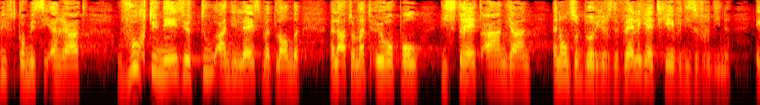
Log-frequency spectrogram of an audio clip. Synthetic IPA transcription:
liftkɔmɪsiɛnraːt | vuxtyneːzijətuaːndilɛjstmɛtlɑndə | ɛnlaːtəʋəmɛtøːropɔlˠ | d̥istrɛjtaːnɣaːn | ɛnɔnzəbɵrɣərzdəvɛjləxɦɛjtxeːvəndizəvərdinə | ɪ

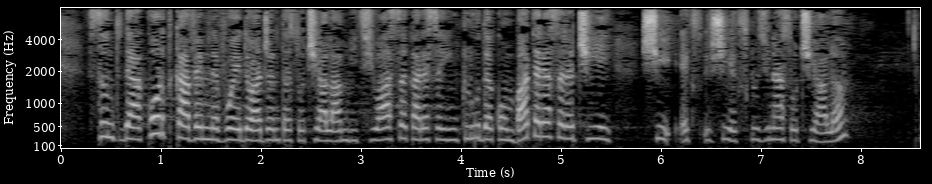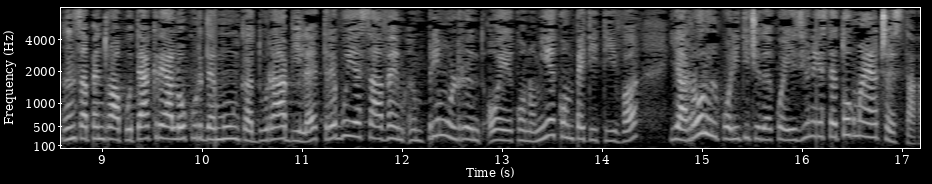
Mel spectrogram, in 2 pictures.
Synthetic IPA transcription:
sunt̪d̪e̞ako̞rd̪kəave̞mne̞vo̞je̞d̪e̞o̞ad͡ʒe̞nd̪əso̞t͡ʃialəambit̪sioasəkaɾe̞səiŋklud̪əko̞mbat̪e̞ɾeasəɾət͡ʃije̞j | ʃiekʃiekskluziuneaso̞t͡ʃialə | ɨnsəpe̞nt̪ɾuaput̪eakɾealo̞kurʲd̪e̞muŋkəd̪uɾabile̞t̪ɾe̞buje̞səave̞mɨnpɾimulrɨnd̪o̞e̞ko̞no̞mije̞ko̞mpe̞t̪it̪ivə | jarːo̞lulpo̞lit̪it͡ʃid̪e̞ko̞e̞ziuneje̞st̪et̪o̞k̪majat͡ʃe̞st̪a̰

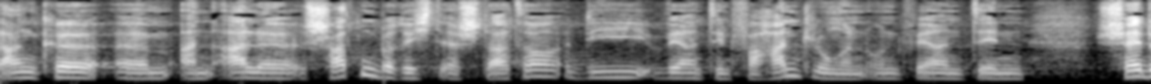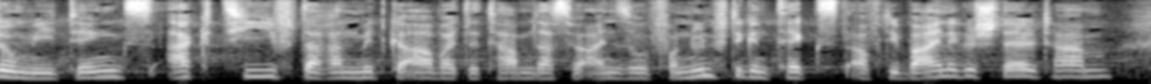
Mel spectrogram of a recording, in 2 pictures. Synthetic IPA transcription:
d̥aŋkʰəʔɛmʔa̰nʔa̰ləʃatn̩bəʁɪçtʔɛ̰ɐʃtatʰɐdiːvɛːʁ̞ənt̚d̥eːnfɛɐɦandlʊŋənʊ̰ntv̥ɛ̰ːʁ̞ənt̚d̥eːn | ʃɛdomiːtɪŋsʔaktʰiːfd̥aʁanmɪtɡ̥əʔa̰ɐbaɪtəthaːbm̩d̥asv̥iːɐʔaɪnənzoːfɛɐnʏnftɪɡn̩tʰɛksta̰ʊfd̥iːbaɪnəɡəʃtɛlthaːbm̩

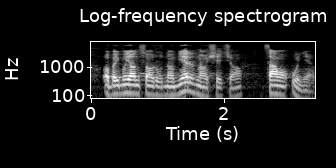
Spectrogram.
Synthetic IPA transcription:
ɔbɛjmujɔnt̪sɔ̃w̃ɾuvnɔmʲjɛɾnɔ̃w̃ɕet͡ɕɔ̃w̃ | t̪sawɔ̃w̃uɲjɛ̰̃

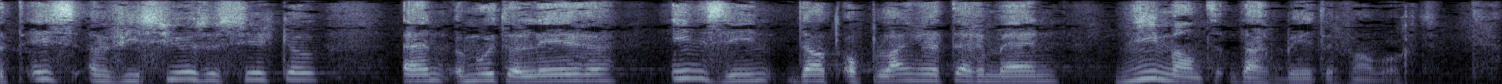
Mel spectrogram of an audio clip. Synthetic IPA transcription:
ətɪsənvisjøːzəsɪrkəlɛnʋəmutəleːɾə | ɪnzindɑtʰɔplɑŋərətɛrmɛjnː | imɑntdaːrbeːtərvɑ̰nʋɔ̰rt

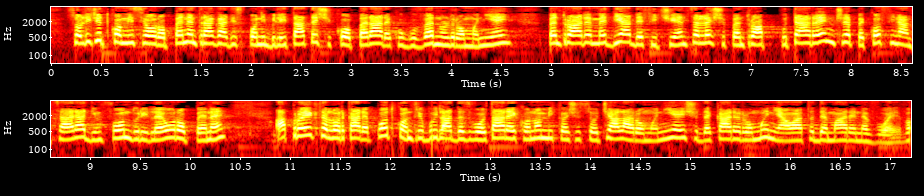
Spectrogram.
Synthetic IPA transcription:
so̞lit͡ʃit̪ko̞misiaeuɾo̞pe̞neɨnt̪ɾeaɡad̪ispo̞nibilit̪at̪e̞ʃiko̞ːpe̞ɾaɾe̞kuɡuve̞rnulro̞mɨnije̞j | pe̞nt̪ɾuaɾe̞me̞d̪iad̪e̞fit͡ʃie̞nt̪se̞le̞ʃipe̞nt̪ɾuaput̪eaɾe̞ɨnt͡ʃe̞pe̞ko̞finant̪saɾead̪info̞nd̪uɾile̞ːuɾo̞pe̞ne̞ | apɾo̞je̞k̚t̪e̞lo̞rkaɾe̞po̞t̪ko̞nt̪ɾibuilad̪e̞zvo̞lt̪aɾeaeko̞no̞mikəʃiso̞t͡ʃialəaɾo̞mɨnije̞jʃid̪e̞kaɾe̞ɾo̞mɨniaawat̪ɨt̪̚d̪e̞maɾe̞ne̞vo̞̰jḛ

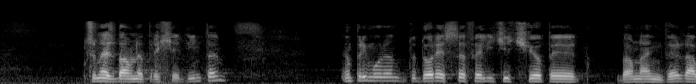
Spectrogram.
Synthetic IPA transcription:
lt̪sume̞sk̚d̪oamnəpɾe̞ʃe̞d̪int̪ə | ɨnpɾimulrɨnd̪d̪o̞ɾe̞sksəfe̞lit͡ʃit̪ʃijewpe̞ | d̪oamnainvelɾa

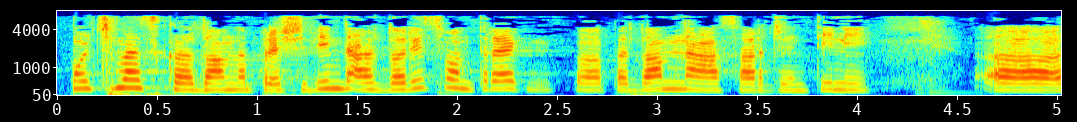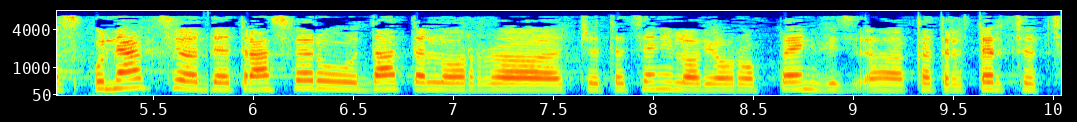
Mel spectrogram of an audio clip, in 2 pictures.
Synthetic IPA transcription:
mult̪sume̞skd̪oamnəpɾeʃed̪int̪əaʃd̪o̞ɾisəɨnt̪ɾe̞ɡpe̞d̪oamnasard͡ʒe̞nt̪ini | əspuneat̪sʲd̪e̞t̪ɾansfe̞ɾud̪at̪e̞lo̞rt͡ʃe̞t̪ət̪se̞nilo̞ɾe̞uɾo̞pe̞nʲvikət̪ɾe̞t̪ert̪set̪s

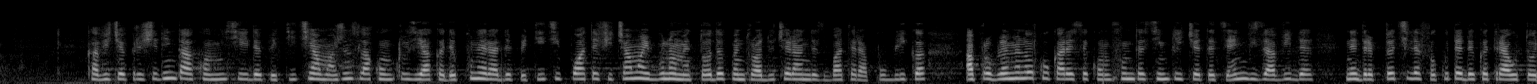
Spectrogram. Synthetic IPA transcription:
kavit͡ʃe̞pɾe̞ʃe̞d̪int̪eako̞misije̞jd̪e̞pe̞t̪it̪sijeamaʒunslako̞ŋkluzijakəd̪e̞pune̞ɾead̪e̞pe̞t̪it̪sijpoat̪e̞fit͡ʃamajbunəme̞t̪o̞d̪əpe̞nt̪ɾuad̪ut͡ʃe̞ɾeaɨnd̪e̞zbat̪e̞ɾeapublikə | apɾo̞ble̞me̞lo̞rkukaɾe̞se̞ko̞nfɾunt̪əsimplit͡ʃe̞t̪ət̪se̞nʲvizavid̪e̞ | ne̞d̪ɾe̞p̚t̪ət̪sile̞fəkut̪e̞d̪e̞kət̪ɾe̞aut̪o̞

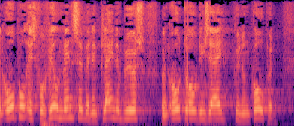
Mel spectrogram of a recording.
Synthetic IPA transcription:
noːpəlˠɪsfʊːɹvɪːlˠmɛnsənmɛtənklɛjnəbøːɹsənowtowdizɛjkɵnənkowpən

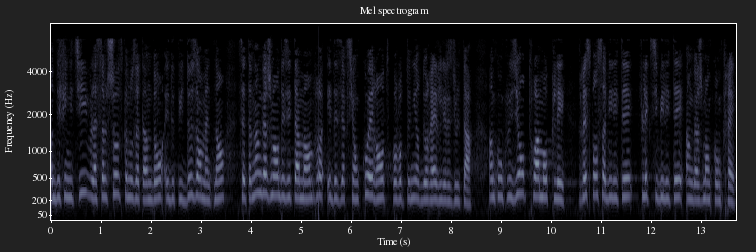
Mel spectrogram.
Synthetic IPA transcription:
ɑ̃d̪efinit̪ivlasœlʃozkənuzat̪ɑ̃d̪ɔ̃ʔɛd̪əpɥid̪øzɑ̃mɛ̃t̪nɑ̃ | sɛt̪ɛ̃nɑ̃ɡaʒmɑ̃d̪ezet̪amɑ̃bʁed̪ezaksjɔ̃kɔeʁɑ̃t̪puʁɔp̚t̪əniʁd̪ɔʁɛʁleʁezylt̪a | ɑ̃kɔ̃klyzjɔ̃t̪χwamɔkle | ʁɛspɔ̃sabilit̪eflɛksibilit̪eʔɑ̃ɡaʒmɑ̃kɔ̃kχɛ

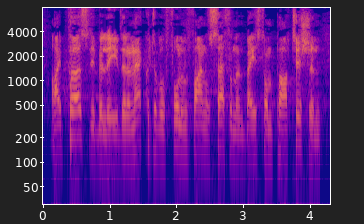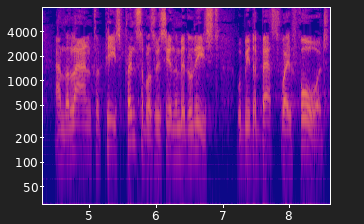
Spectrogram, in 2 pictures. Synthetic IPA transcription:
ʔa̰ɪpʰɜ˞snl̩ˠibɨlivðɨɾɨ̃nɛkwɨɾəbl̩ˠfʊlˠə̃nfãɪ̃nl̩ˠsɛɾˡl̩ˠmə̃nb̥eɪstn̩pʰɑɹtʰɪʃɨ̃n | ʔə̰̃nðəlæ̃nd̥fə˞pʰispʰɹ̥ɪ̃nsəpl̩ˠəzwisiɨ̃nðɨmɪdˡl̩ˠist̚ | wʔəd̚biðɨbɛst̚weɪfɔɹwə˞d̥

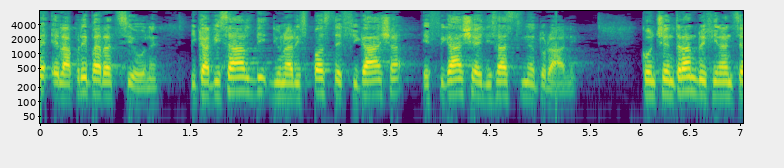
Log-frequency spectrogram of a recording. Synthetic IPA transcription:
eʔɛlapɾepaɾat̪sːjoːne | ikapisald̪id̪iunarispɔst̪aefːikat͡ʃa | efːikaːt͡ʃeajd̪izast̪ɾinat̪uɾa̰ːli | kont͡ʃent̪ɾand̪ʊifinant̪sja

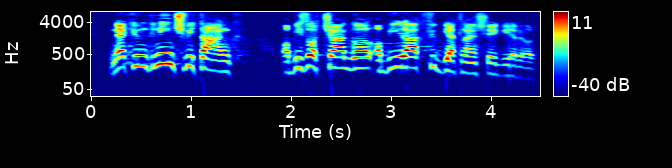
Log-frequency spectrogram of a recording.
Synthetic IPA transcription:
nɛkyŋknint͡ʃʋit̪aːŋk | ɒbizo̞t͡ʃːaːɡːɒlɒbiːɾaːkfyɡːɛt̪lɛnʃeːɡeːɾø̰ːl

